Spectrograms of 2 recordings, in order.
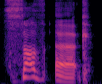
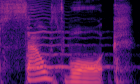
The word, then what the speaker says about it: Southwark: Southwark! And yes, it's pronounced Southwark. Why couldn't it just be pronounced Southwark?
